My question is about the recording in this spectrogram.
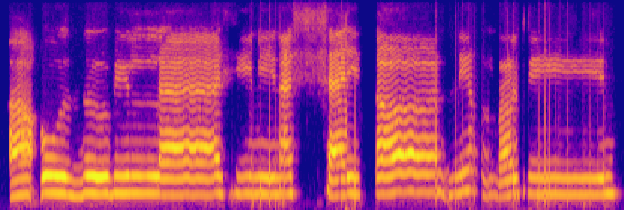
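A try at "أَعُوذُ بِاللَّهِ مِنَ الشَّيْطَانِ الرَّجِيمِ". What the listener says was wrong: Jangan terlalu panjang. Syaiton gitu, jangan yang 2 aja. Syaitonirrajim.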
